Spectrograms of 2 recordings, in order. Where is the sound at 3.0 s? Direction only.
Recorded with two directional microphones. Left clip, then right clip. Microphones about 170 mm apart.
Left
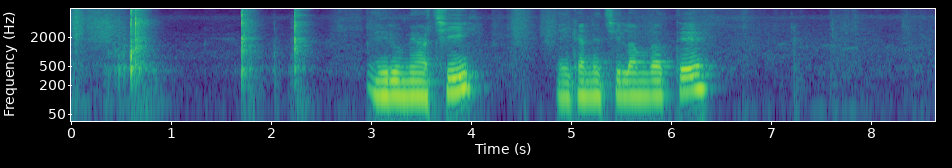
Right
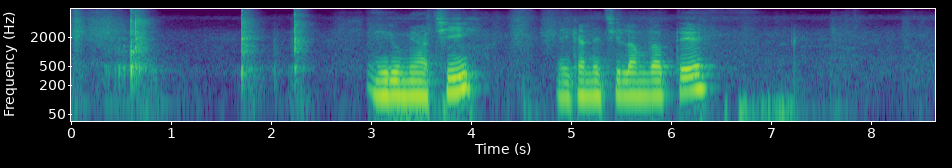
15° left (ahead or behind).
